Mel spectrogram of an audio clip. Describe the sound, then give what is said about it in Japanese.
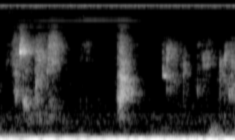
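Wet, squelchy rubbing of soap foam from the hands on skin of the chest, a few irregular hissing bursts over a steady low hum, with no voices. “聞こえるかな、泡の感じの音。”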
